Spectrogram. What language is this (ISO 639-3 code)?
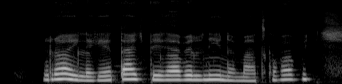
kln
